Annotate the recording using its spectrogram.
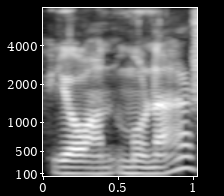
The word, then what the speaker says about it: Johan Monaar: Johan Monaar, spreek ik dat goed uit? – Ja, spreek je heel goed uit.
